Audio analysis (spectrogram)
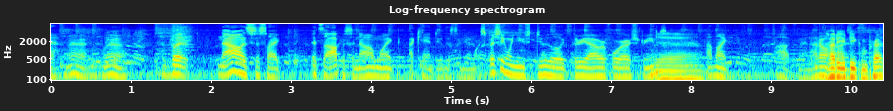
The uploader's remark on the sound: Recorded Live from The Footy Festival 2.0.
